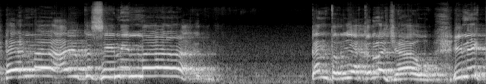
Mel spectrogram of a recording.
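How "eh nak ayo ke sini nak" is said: high-pitched call across a distance; calling out to child. Acted. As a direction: call your child over from far away. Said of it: "anaknya di seberang sana".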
